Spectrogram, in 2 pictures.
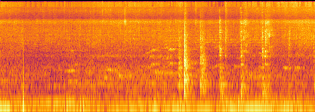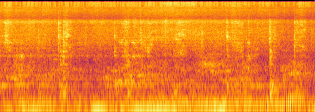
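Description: Onions and green chillies fry in an iron wok with a steady, loud sizzle and crackle. Scattered stirring scrapes and clicks sound close by, and no one talks.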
